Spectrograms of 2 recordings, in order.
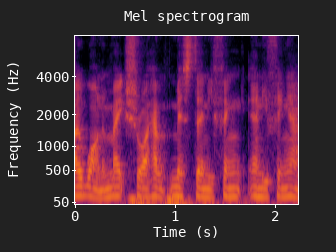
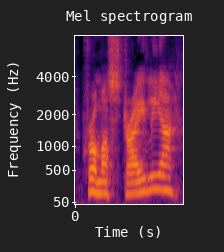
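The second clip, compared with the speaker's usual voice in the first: put-on a jokey Australian accent, raised and louder; mock Australian accent; 5 semitones higher, 5 dB louder than usual. Streamer naming his Australian opponent in a mock Australian accent. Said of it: "my, my great accent there".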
